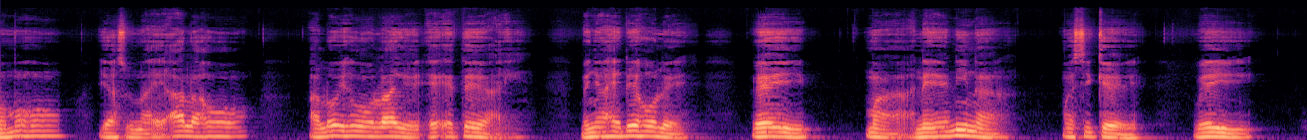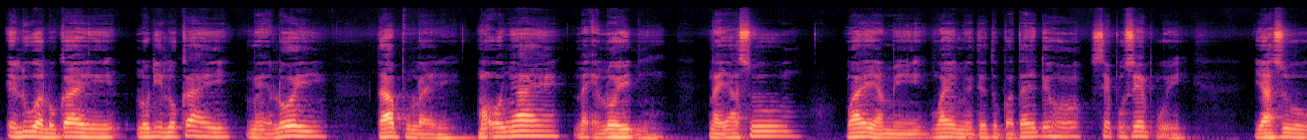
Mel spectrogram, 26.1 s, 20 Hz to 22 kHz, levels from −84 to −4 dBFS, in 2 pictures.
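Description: Nothing in this speech recording stands out as a technical fault, so there's nothing to flag here.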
